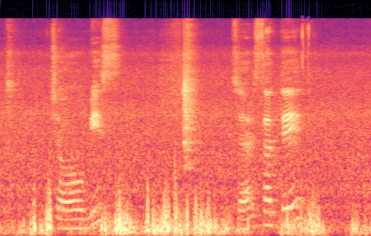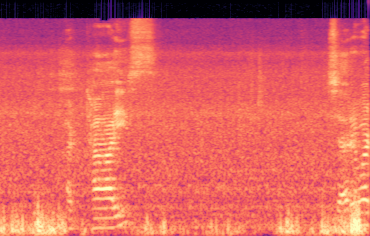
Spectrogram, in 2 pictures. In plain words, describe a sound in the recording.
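A woman recites aloud in a lively, sing-song voice close by.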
